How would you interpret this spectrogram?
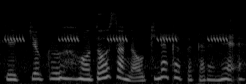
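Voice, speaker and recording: Gentle anime mom played by a woman, high and very fast, game dialogue over loud night insects. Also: animated, close to an everyday voice. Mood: gentle concern. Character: mild motherly woman, teenage boy's mom. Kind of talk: Japanese visual novel voice acting. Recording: game audio under loud insect noise.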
